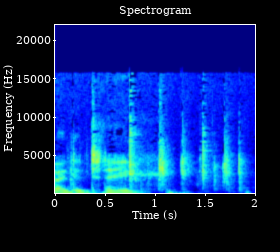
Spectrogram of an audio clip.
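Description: A door knob rattles and clicks.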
